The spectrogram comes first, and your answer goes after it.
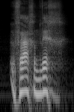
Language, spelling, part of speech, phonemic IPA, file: Dutch, vagen weg, verb, /ˈvaɣə(n) ˈwɛx/, Nl-vagen weg.ogg
- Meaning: inflection of wegvagen: 1. plural present indicative 2. plural present subjunctive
